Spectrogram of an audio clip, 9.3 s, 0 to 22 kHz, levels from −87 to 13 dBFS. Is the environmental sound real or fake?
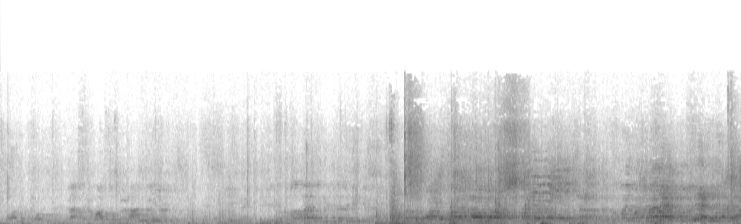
real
